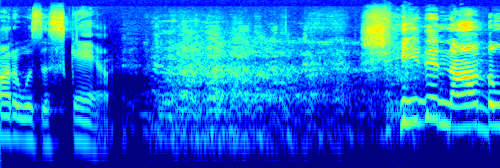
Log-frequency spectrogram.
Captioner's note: audience laughing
